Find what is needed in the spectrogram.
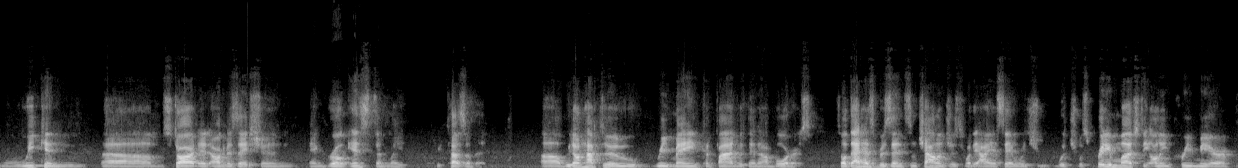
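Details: Adult male speaker; stuttering.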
